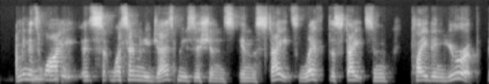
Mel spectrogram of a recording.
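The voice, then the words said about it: Australian accent. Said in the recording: “he sounds like Crocodile Dundee ... they want to hear my accent”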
